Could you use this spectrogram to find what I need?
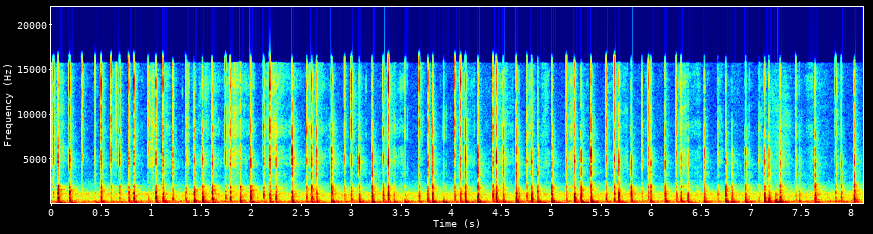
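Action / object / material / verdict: tap / plastic hand soap bottle / plastic / none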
